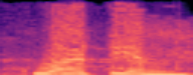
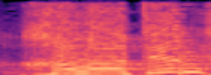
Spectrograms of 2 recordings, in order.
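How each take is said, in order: First: The word starts with a plain k sound. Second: The word starts with a raspy kh sound. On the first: This is the modern form. "susah nyebut kha, akhirnya kuatir" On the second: This is the older form. "Dulu khawatir"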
